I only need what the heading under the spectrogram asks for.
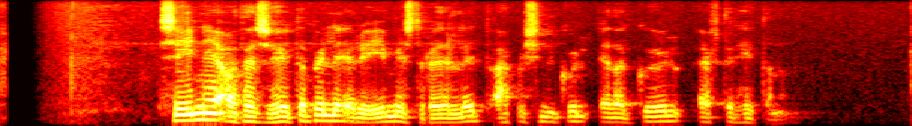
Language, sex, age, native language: Icelandic, male, 40-49, Icelandic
